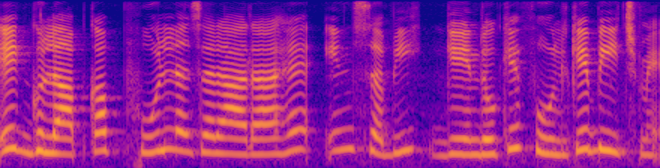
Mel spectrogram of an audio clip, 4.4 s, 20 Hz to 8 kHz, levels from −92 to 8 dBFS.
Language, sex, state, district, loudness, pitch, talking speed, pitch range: Hindi, female, Bihar, Sitamarhi, -18 LUFS, 315 Hz, 220 wpm, 275-340 Hz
